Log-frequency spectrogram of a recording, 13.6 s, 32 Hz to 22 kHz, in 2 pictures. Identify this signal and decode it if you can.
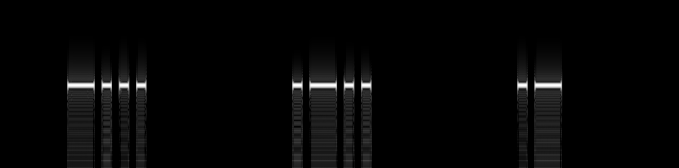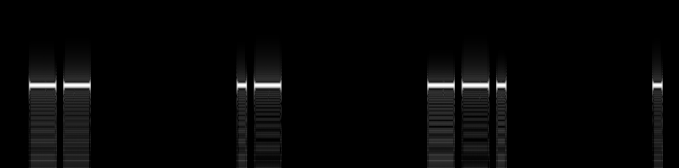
Morse code, heard as a keyed tone, about 14 wpm, spaced as for 5 wpm, 800 Hz. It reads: BLAMAGE
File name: Morsekurs / Witze / Witz 21. April 2026 25 F70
